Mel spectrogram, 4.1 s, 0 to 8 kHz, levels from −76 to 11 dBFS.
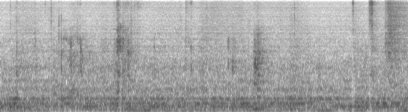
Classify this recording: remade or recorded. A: remade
